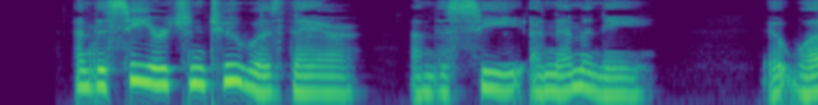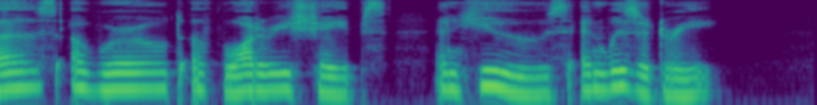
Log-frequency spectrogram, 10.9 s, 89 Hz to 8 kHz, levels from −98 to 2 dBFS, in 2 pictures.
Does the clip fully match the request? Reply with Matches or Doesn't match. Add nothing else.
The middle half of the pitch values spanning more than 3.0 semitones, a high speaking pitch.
Doesn't match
